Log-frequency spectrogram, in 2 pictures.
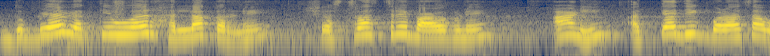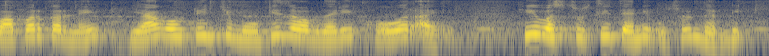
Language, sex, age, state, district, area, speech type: Marathi, female, 60+, Maharashtra, Nanded, urban, read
